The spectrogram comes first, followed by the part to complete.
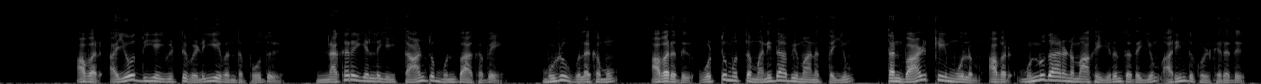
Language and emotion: Tamil, neutral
